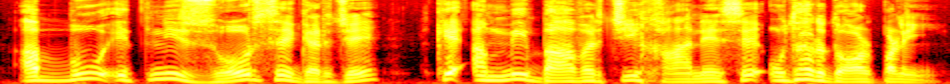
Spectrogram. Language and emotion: Urdu, neutral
